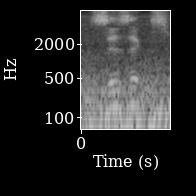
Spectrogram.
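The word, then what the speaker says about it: Zzyzx: is in zebra again X is an x-ray zizzi X Road just on the other side of the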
